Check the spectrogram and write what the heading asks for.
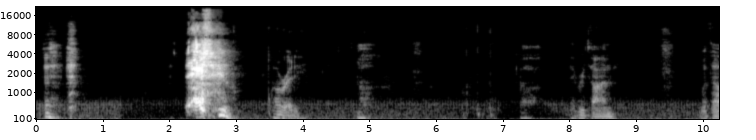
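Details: One loud, explosive sneeze among quieter breaths and murmurs, triggered by cayenne pepper powder.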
